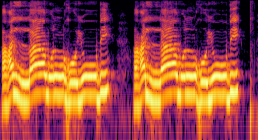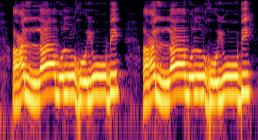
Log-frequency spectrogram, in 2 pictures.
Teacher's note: عین ہے اور یہ وسط حلق سے ادا ہوتا ہے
